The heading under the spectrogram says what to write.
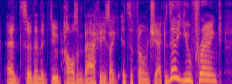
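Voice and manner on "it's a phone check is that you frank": put-on New York accent, higher pitch. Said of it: "Very kinda like, um".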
